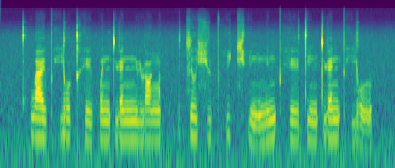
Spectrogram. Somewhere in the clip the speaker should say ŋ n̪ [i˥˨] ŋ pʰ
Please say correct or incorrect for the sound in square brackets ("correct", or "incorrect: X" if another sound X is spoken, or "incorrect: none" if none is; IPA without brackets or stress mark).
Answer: incorrect: i˦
